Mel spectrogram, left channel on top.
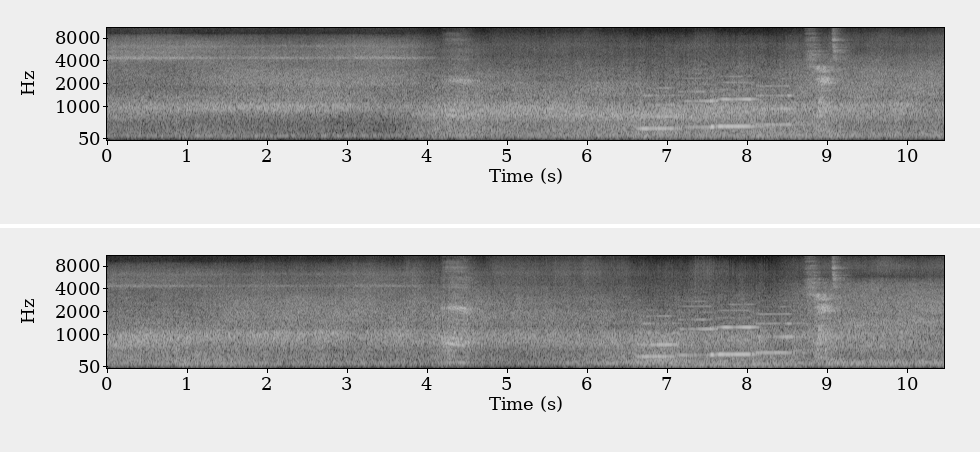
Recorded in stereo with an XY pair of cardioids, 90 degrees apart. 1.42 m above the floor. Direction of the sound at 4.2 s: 60° right.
